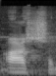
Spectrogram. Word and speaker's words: Άσσα: Έτσι λέγεται το χωριό, Άσσα, με 2 σίγμα και προφέρεται κάπως βαριά.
